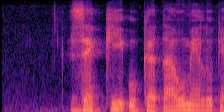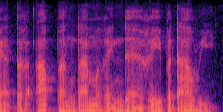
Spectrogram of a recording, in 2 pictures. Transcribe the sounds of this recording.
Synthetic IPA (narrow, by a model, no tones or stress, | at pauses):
zɛkiʔuɡ̥a̤t̪aumelut̪eat̪ərab̥a̤ŋt̪amɾɪnd̪a̤ɾib̥ə̤t̪awi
